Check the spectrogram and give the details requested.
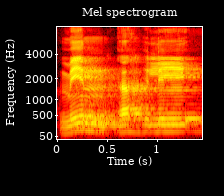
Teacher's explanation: സാക്കിനത്തായ നൂനും ശേഷം ഹംസയും ഇൽഹാർ ഹൽക്കി ചെയ്ത് മണിക്കാതെ വെളിവാക്കുക.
